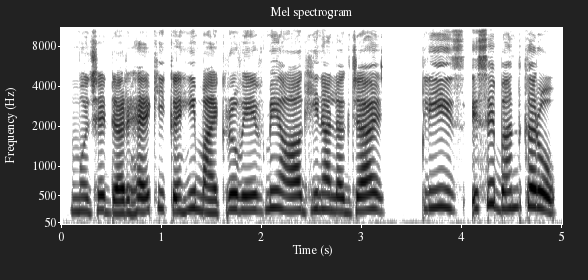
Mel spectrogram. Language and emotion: Hindi, fearful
